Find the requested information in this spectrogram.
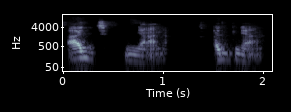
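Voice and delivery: ajnana with a distinct j before the ny sound; careful Sanskrit j-ny cluster in ajnana; purist pronunciation. Shown as a demonstration. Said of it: "as a purist".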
